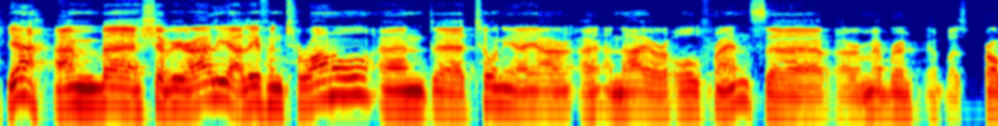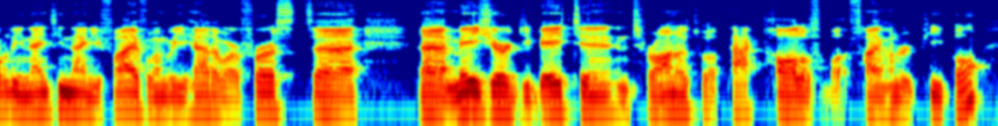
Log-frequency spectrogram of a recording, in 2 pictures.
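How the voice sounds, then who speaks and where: An older man, a scholar guest, introducing himself with many hesitant pauses. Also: mid-range voice, pushed and bright. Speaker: debate guest.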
